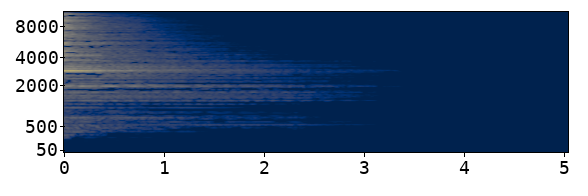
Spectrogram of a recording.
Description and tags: Skiba22Bell
A custom-made ride cymbal created by master cymbal smith Mike Skiba. This one measures 22 inches. Recorded with stereo PZM mics. The bow and wash samples are meant to be layered together to create different velocity strikes.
